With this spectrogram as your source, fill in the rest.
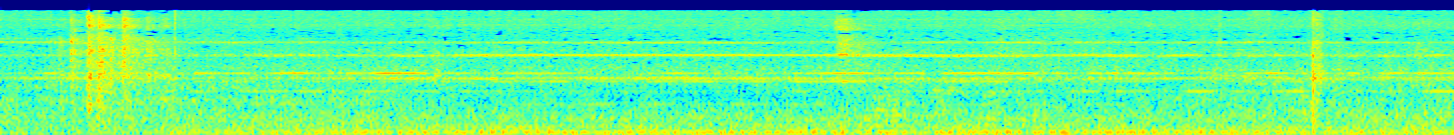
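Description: A parked train's motors hum steadily.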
